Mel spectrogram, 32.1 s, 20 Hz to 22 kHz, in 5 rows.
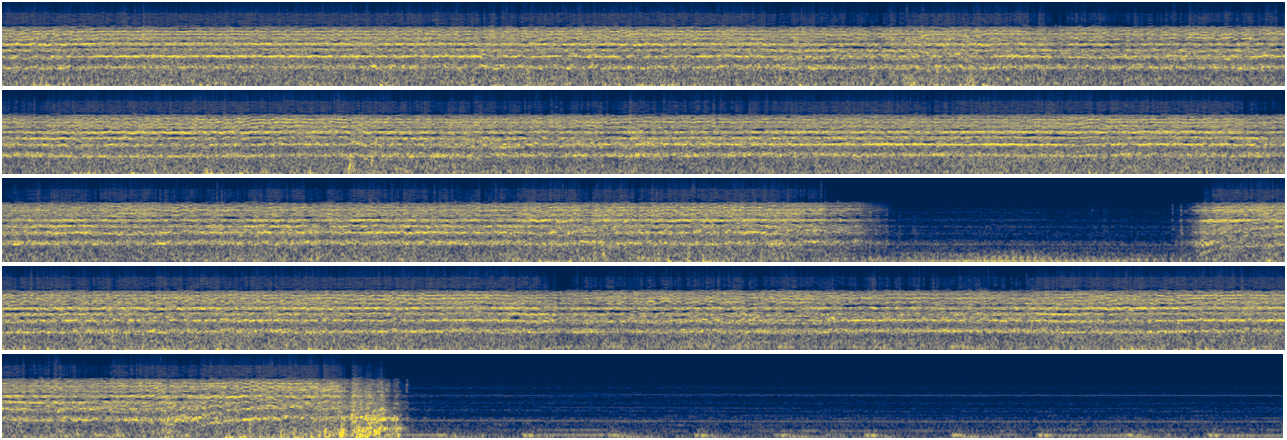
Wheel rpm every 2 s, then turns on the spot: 230, 230, 220, 210, 220, 230, 220, 230, 130, 80, 220, 220, 220, 180, 0, 0.
none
